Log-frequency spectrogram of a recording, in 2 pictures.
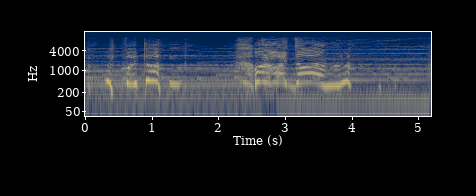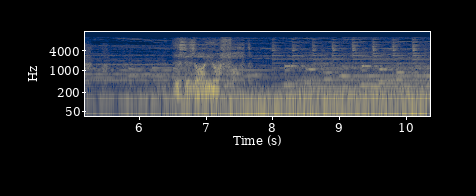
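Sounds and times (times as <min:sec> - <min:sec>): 
speech: 0:00.6 - 0:01.6, 0:02.2 - 0:04.2, 0:06.5 - 0:09.3
approaching train rumbling on tracks: 0:05.7 - 0:10.3.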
